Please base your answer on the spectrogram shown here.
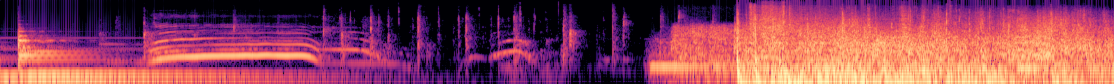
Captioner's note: applauding and cheering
